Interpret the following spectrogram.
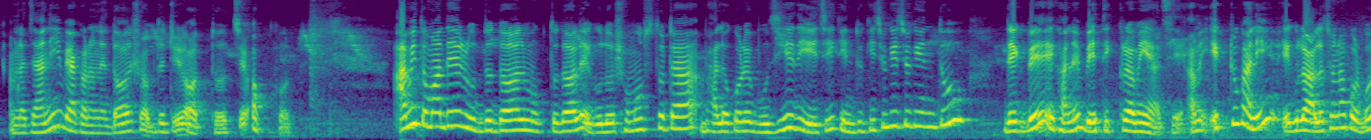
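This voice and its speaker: A young woman teaches grammar to schoolchildren. She works through each exercise step by step, patient and explanatory. Her voice sits at a middle pitch. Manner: explains step by step, often saying "dekho".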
